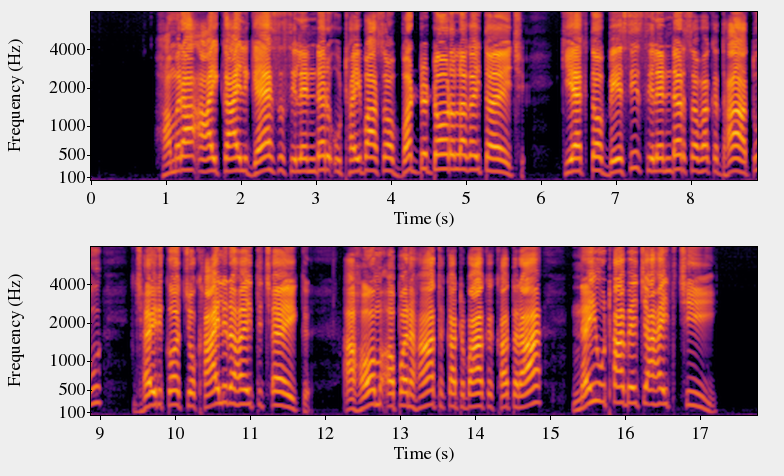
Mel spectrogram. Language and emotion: Maithili, fearful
